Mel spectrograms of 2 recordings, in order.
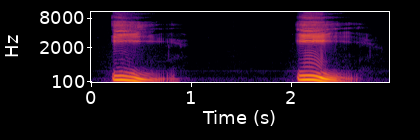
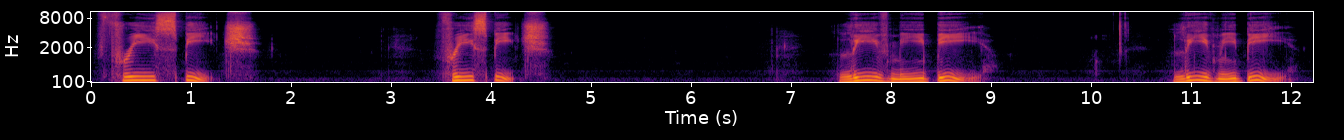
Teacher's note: tense vowel it is a little longer and for most english speakers the tongue rises while we say it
